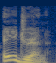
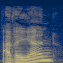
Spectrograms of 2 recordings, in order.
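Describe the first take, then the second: First: The name has an American English pronunciation. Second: The name has a Spanish pronunciation.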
